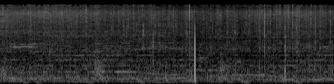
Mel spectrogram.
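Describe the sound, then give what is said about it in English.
Burgers and sausages sizzle on a barbecue grill in a steady, dense hiss of crackling fat, with a sharp pop breaking through midway and a few smaller snaps after. No one speaks. “Burgers and sausages, and that's it cooking.”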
